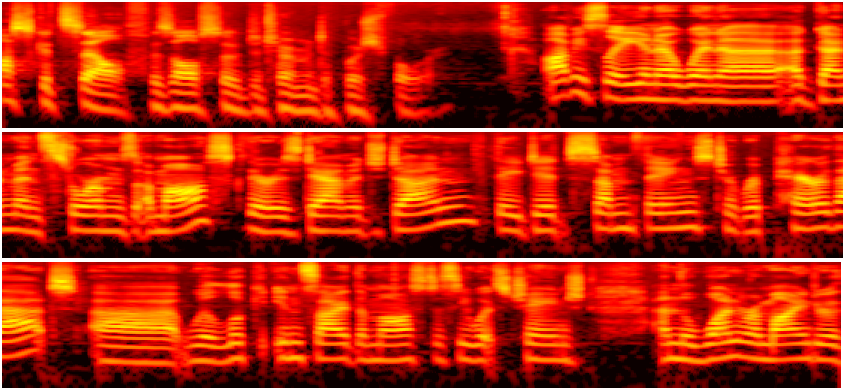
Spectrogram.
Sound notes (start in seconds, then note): none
